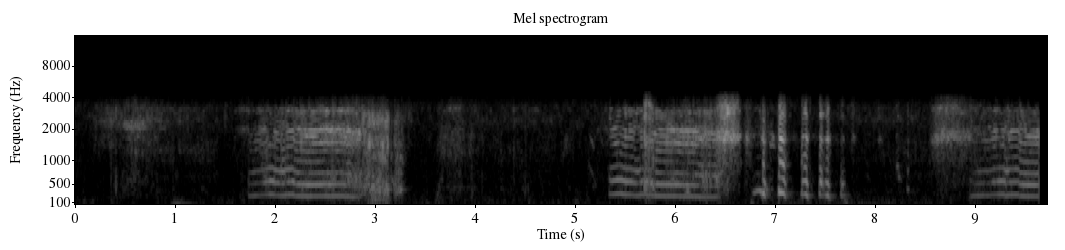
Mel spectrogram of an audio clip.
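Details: Snoring: repeated buzzing, tonal breaths about every three seconds, with snorting at the end of one.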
